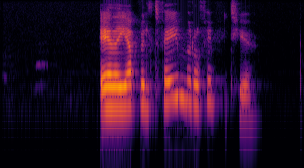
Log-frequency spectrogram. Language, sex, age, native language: Icelandic, female, 30-39, Icelandic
